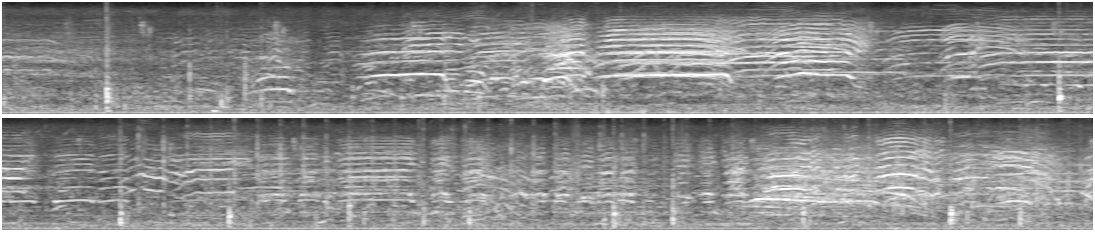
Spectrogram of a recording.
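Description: Tennis balls are struck with sharp pops, now and then.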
